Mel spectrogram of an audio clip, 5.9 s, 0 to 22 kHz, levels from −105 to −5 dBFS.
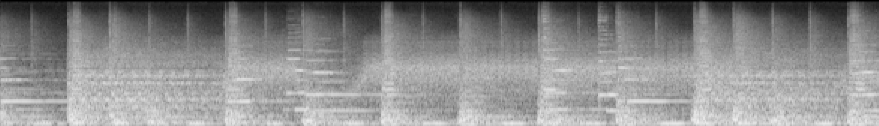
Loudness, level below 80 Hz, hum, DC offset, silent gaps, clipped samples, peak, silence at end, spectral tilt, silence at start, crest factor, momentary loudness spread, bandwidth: -18 LUFS; -32 dBFS; none; under 0.1%; none; under 0.1%; -2 dBFS; 0 s; -5 dB/octave; 0 s; 16 dB; 4 LU; 17.5 kHz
